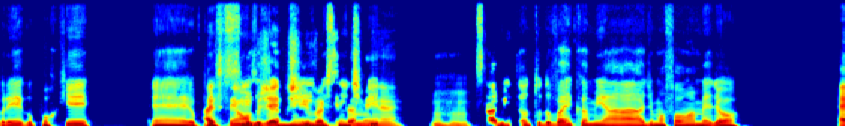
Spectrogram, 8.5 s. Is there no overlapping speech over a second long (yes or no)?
no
